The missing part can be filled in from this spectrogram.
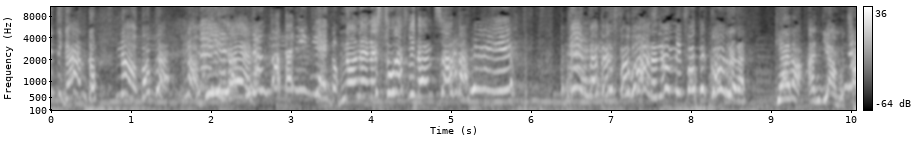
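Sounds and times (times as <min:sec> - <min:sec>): girls squealing and shouting: 0:00.9 - 0:08.4.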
